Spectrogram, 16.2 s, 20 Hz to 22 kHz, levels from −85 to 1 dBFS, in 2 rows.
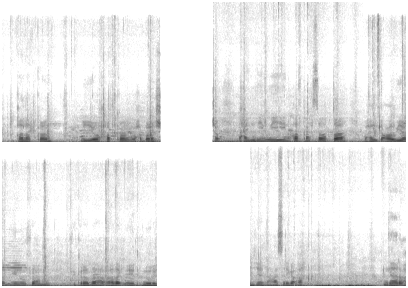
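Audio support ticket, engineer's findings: Playback stall, 3.15 to 4.21 s: speech cuts to silence mid-flow for about 1.05 s. Player output starved; likely buffer underrun or blocked audio thread. Playback stall, 11.16 to 13.04 s: same symptom, longer gap of about 1.87 s. Likely the same starvation in the playback buffer or decode thread.

Catch-up at higher speed, 4.21 to 7.21 s: speech runs fast at 1.15x with pitch raised about two semitones. The player is resampling its backlog to recover the lost time. Catch-up at higher speed, 13.04 to 16.04 s: 1.1x, pitch up about one and a half semitones, for 3 s. Same resampling recovery after the second stall.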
